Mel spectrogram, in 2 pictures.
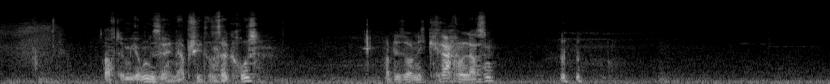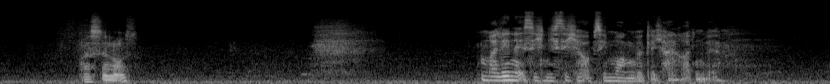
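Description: A woman speaks quietly and tensely, close by.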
